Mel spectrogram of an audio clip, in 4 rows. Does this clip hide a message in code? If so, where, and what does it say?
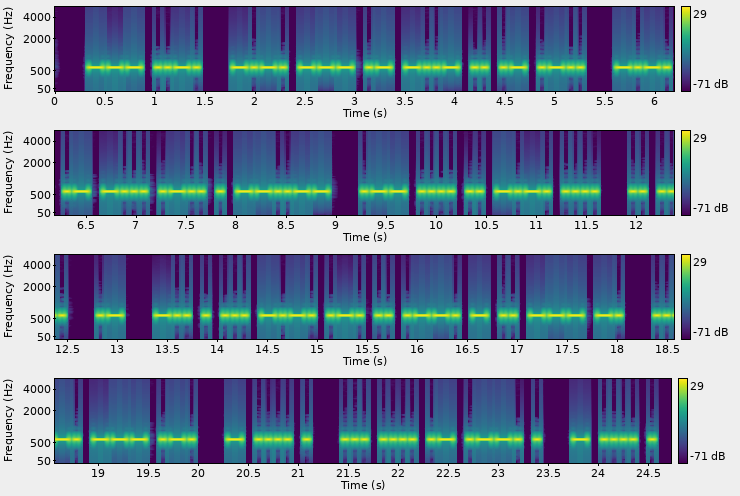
Yes: Morse code from 0.3 to 24.6 s, heard as a keyed tone, about 25 wpm, 600 Hz. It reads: OF COAXIAL CABLE, WHICH IS A DESCRIPTION FOR THE SHAPE THE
